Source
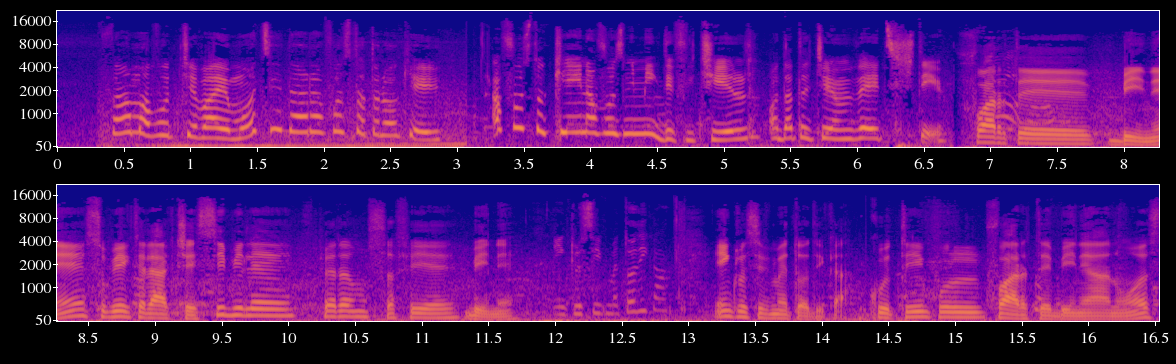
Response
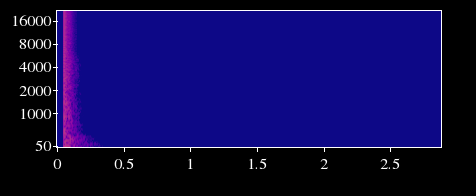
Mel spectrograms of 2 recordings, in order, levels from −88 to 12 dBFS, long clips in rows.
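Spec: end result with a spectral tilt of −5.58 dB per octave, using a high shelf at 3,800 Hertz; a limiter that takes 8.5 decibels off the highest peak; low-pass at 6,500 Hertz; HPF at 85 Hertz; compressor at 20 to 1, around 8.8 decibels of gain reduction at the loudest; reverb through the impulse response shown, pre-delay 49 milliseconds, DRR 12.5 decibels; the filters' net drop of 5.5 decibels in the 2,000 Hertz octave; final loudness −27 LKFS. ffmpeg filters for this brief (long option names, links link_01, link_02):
-filter_complex "[0:a]highpass=85,lowpass=6500,equalizer=frequency=2000:width_type=o:gain=-5,highshelf=frequency=3800:gain=-8,acompressor=threshold=-25dB:ratio=20,alimiter=limit=-22.5dB:level=0:latency=1,asplit=2[link_01][link_02];[1:a]atrim=start_sample=2205,adelay=49[link_03];[link_02][link_03]afir=irnorm=-1:irlink=0,volume=-15dB[link_04];[link_01][link_04]amix=inputs=2:normalize=0,volume=5.5dB"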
